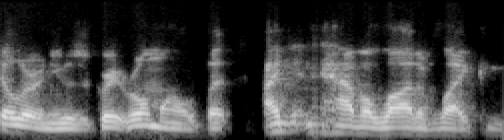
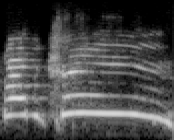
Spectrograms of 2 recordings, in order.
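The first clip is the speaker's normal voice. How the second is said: very high-pitched, called-out word. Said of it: "he's got that high voice".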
